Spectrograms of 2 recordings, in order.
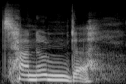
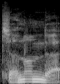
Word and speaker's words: Tanunda: Lynn's going to say it because I always pronounce it wrong. It's Tanunda. Tanunda, and that is it's in the Barossa Valley, which is famous wine growing region.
